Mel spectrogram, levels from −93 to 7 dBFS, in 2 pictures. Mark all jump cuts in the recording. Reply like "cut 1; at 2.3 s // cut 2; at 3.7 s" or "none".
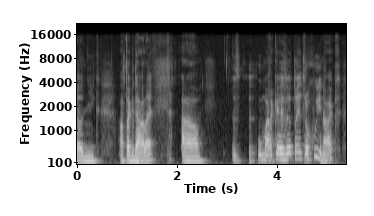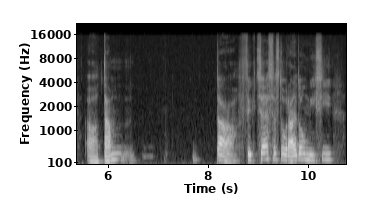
cut 1; at 3.6 s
